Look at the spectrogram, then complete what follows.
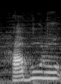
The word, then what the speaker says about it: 羽幌: ぽいのかな羽幌っていうところにたんですね波面に札幌のポロを描いて歯ボールと読むんですけどもそこ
